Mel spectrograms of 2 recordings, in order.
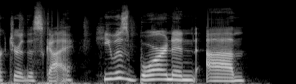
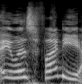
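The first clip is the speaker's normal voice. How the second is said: ordinary delivery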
